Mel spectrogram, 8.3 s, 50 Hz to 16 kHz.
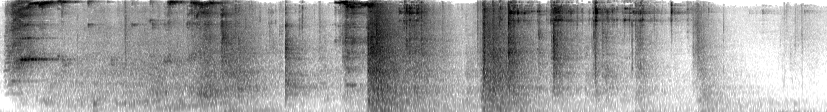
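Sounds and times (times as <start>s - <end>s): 
door closing: 0.0s - 7.4s.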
